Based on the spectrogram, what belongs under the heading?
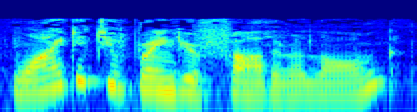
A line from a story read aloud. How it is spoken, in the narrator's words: very gently the Rebbe asked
